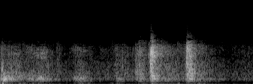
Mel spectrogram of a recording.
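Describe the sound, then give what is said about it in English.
A front door being opened: a low rustling handling noise, then two sharp clunks in quick succession, moderately loud. “Is that Mr. Johnny? I'll let him in.”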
